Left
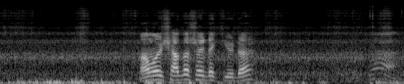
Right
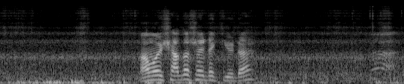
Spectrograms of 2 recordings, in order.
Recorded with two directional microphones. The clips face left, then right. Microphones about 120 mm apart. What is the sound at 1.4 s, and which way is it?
Speech, 5° left (ahead or behind).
